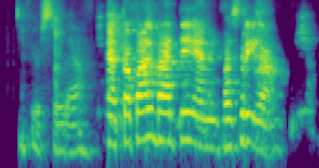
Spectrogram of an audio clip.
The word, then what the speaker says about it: Kapalabhati: Mitika, what's the pronunciation? I never know if you're still there. Yeah, Kapalabhati and Bhastrika.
